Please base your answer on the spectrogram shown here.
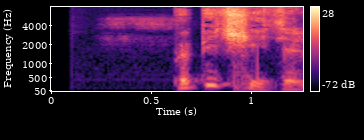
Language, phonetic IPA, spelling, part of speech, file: Russian, [pəpʲɪˈt͡ɕitʲɪlʲ], попечитель, noun, Ru-попечитель.ogg
- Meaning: 1. trustee, guardian 2. warden, administrator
